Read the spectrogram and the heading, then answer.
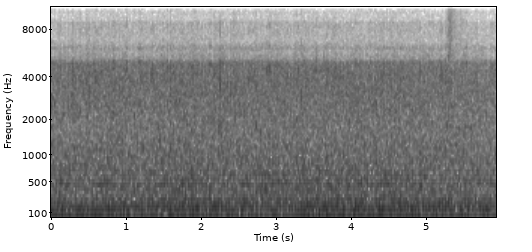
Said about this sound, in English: If I'm right, let the river prove it. And at that moment, they heard the rushing of the water.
